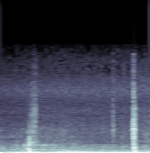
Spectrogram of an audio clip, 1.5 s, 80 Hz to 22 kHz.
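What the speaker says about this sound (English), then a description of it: "But now we're taking it, warming the car up, taking it for a drive." Subaru WRX with an STI engine swap, turbocharged at 26 psi and running about 500 bhp on pump gas, gives a loud steady rumble from inside the cabin during a data-logging pull, with a couple of brief higher whooshes.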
